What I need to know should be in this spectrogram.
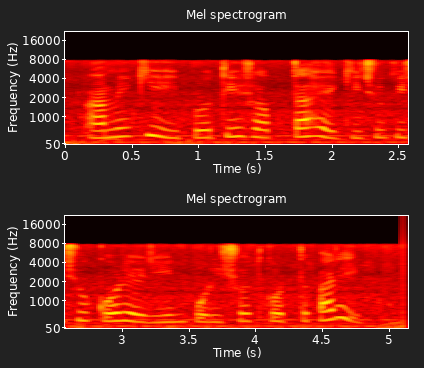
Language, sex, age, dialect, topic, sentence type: Bengali, female, 31-35, Rajbangshi, banking, question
